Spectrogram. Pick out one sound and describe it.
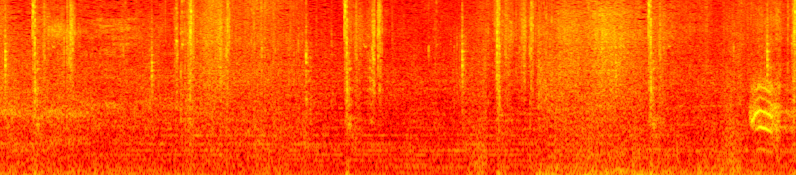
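Electric bolts crackle and zap in sharp bursts.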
